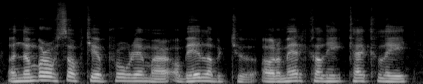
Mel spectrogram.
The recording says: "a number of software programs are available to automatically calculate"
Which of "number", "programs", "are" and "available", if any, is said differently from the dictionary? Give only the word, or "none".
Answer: programs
